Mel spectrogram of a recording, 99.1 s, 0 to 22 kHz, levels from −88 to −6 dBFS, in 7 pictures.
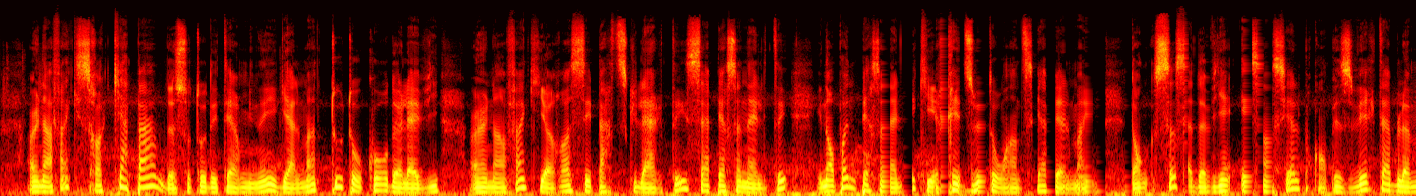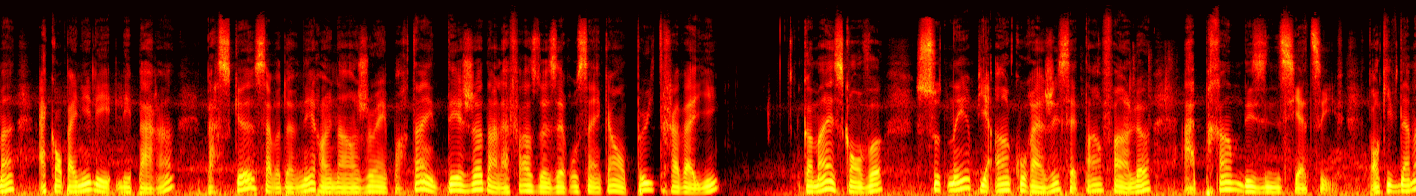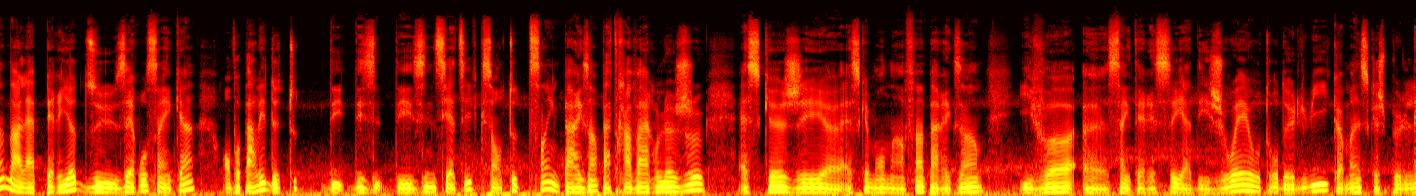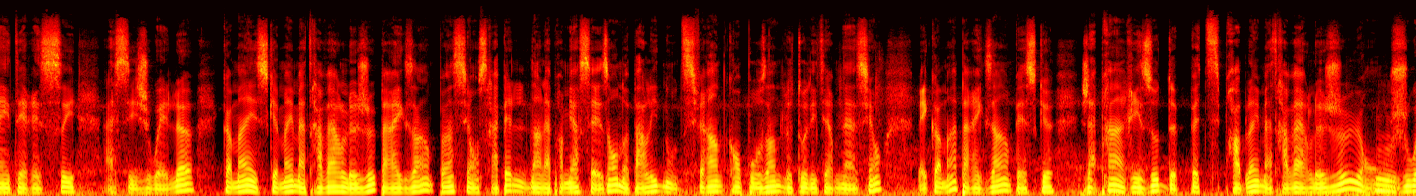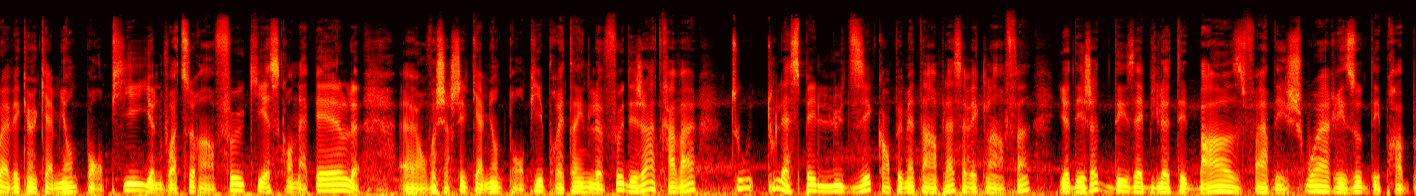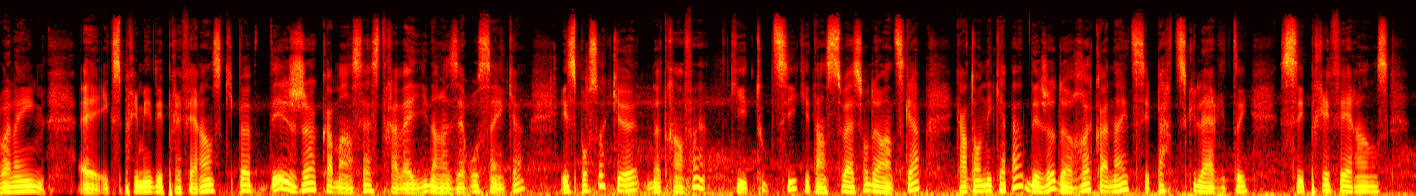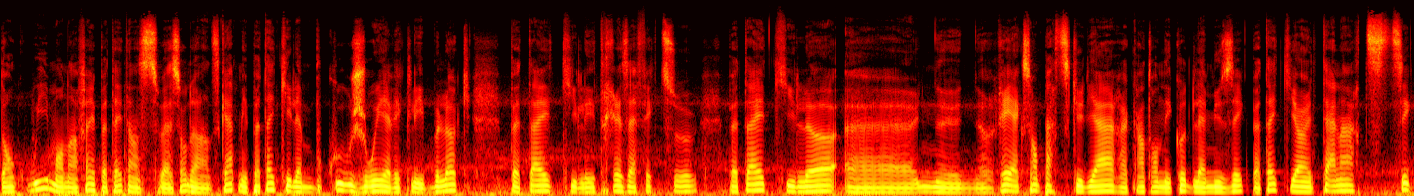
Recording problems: wind noise on the microphone; occasional gusts; 25 dB below the speech
choppy; very; from 8.5 to 13 s; 22% of the speech affected

